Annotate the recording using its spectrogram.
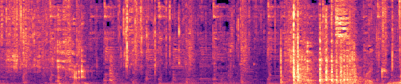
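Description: Styrofoam-bead slime (floam) crackling and clicking as it is squeezed and kneaded by hand, over steady background music.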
